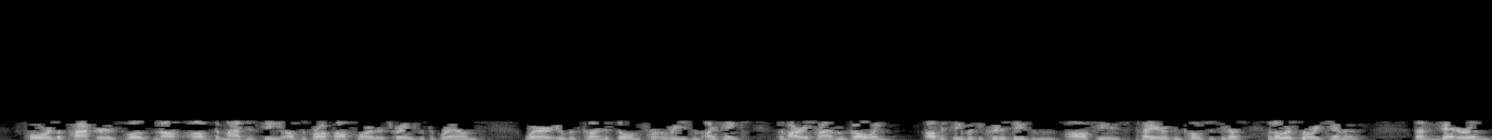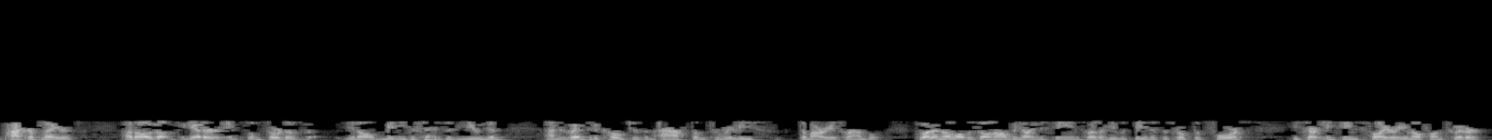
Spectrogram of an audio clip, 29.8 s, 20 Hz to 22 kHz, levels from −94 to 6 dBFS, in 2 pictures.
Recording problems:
garbled, watery; badly; nothing above 3 kHz

